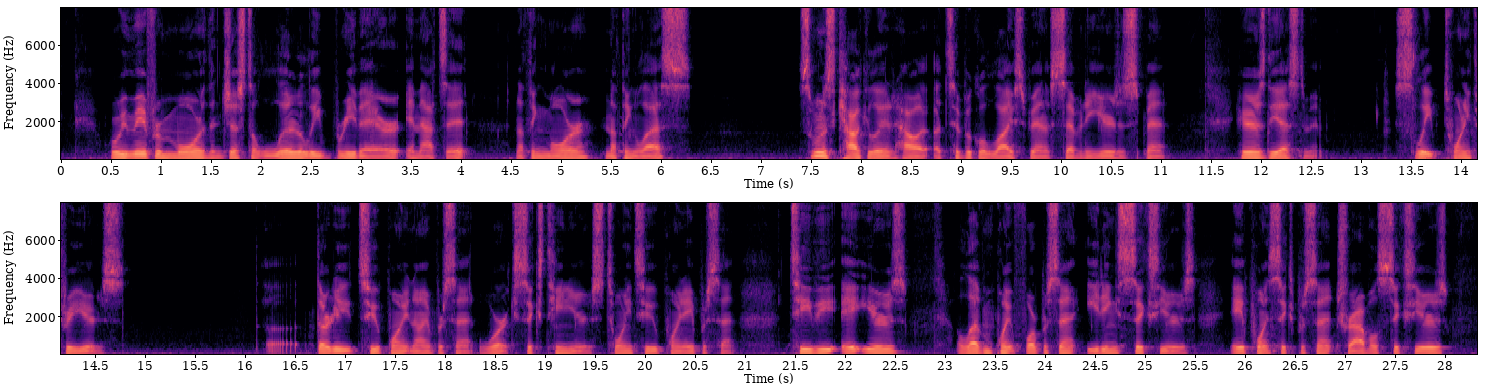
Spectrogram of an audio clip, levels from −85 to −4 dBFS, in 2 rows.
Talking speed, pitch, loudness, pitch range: 110 wpm, 120 Hz, -29 LUFS, 110-125 Hz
